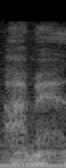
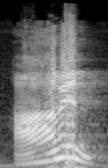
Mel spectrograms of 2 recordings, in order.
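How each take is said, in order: First: It is said quietly and meekly. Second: It is said loudly and boldly.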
